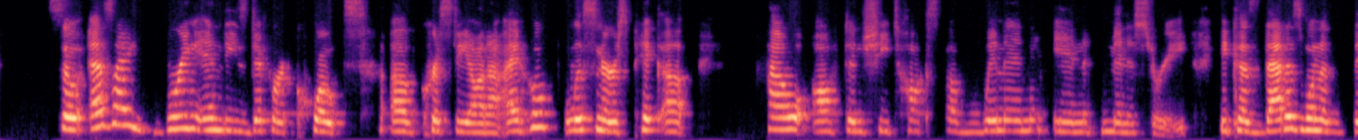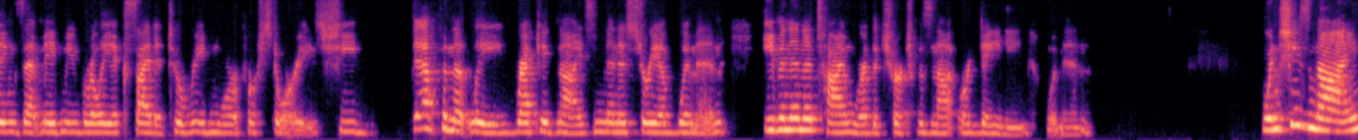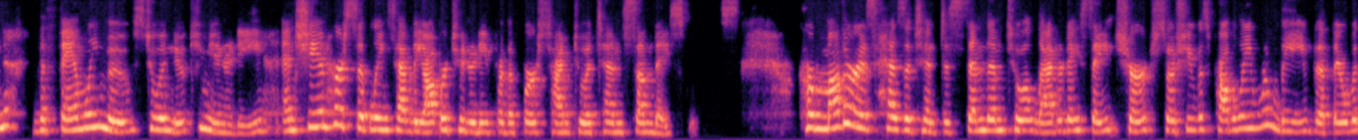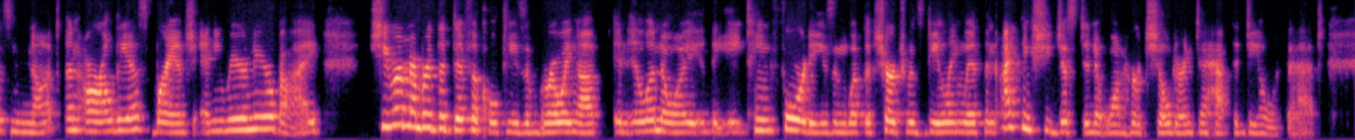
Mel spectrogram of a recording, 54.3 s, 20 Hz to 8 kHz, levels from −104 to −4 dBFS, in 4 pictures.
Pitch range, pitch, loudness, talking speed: 195-245 Hz, 210 Hz, -23 LUFS, 160 wpm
